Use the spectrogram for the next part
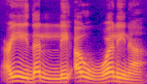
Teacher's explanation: عیداً یہاں غنہ بھی نہیں ہے اور تنوین کی آواز بھی نہیں ہے، اس لیے کہ دال کا آگے لام میں ادغام ہو رہا ہے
